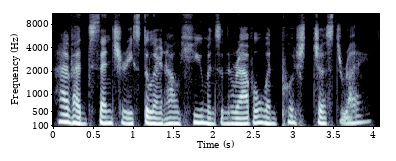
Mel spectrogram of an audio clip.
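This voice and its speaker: A woman playing an obsessive, possessive, centuries-old vampire in an ASMR roleplay, speaking intimately and deliberately with dramatic pauses. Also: lowish voice, fairly even intonation, a little mellow, no echo, clean studio sound. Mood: menacing, controlled.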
